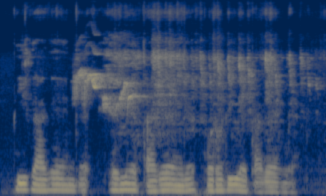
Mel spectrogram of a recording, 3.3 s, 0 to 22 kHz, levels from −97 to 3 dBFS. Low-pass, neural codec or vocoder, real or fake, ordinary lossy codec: none; none; real; none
